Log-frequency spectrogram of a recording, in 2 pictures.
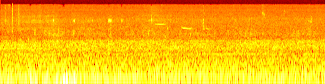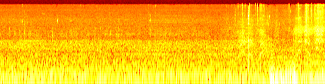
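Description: Quiet open-air background: a steady low rumble with a few faint ticks and short high chirps, and one brief louder click about a second in.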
